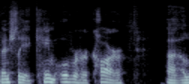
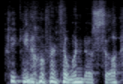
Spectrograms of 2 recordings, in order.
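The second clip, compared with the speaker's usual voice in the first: ordinary delivery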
